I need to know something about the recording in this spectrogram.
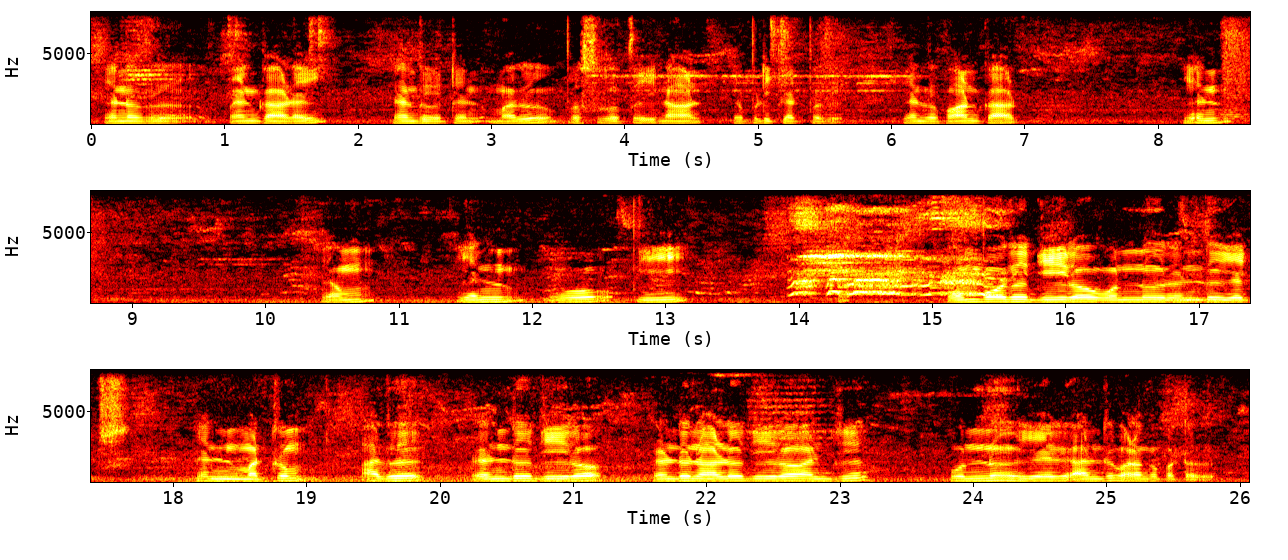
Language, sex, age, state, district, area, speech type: Tamil, male, 60+, Tamil Nadu, Thanjavur, rural, read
